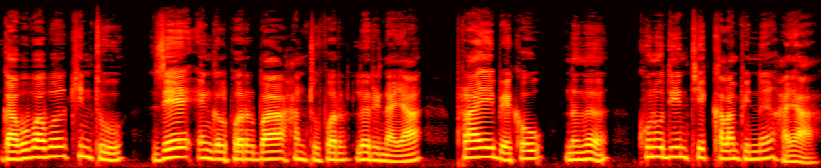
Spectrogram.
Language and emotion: Bodo, neutral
